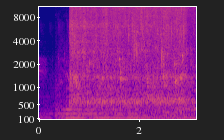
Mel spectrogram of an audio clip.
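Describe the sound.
Shower water in a bathroom bursts on abruptly after a brief quiet moment, then pours as a loud, continuous splashing hiss that runs steadily without a break.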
